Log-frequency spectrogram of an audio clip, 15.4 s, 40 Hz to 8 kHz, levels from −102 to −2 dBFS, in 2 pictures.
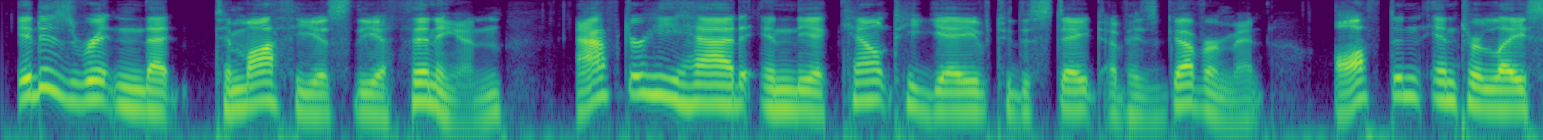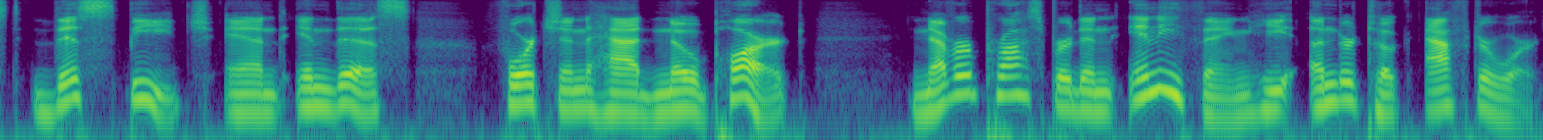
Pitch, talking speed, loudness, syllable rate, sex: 145 Hz, 150 wpm, -22 LUFS, 4.9 syllables/s, male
